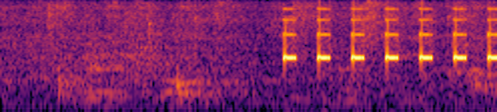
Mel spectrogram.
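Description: A ticket barrier beeps rapidly and insistently as it refuses to open for an old person's travel card, about seven short high-pitched tones in a steady rhythm, following a brief stretch of background murmur.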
